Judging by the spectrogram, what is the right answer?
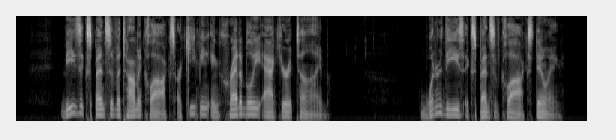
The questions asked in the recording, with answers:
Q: What are these expensive clocks doing?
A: These expensive clocks are keeping incredibly accurate time.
